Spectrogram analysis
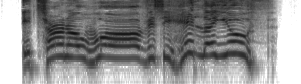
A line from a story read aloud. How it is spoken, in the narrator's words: The Edelweiss pirates ... screaming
